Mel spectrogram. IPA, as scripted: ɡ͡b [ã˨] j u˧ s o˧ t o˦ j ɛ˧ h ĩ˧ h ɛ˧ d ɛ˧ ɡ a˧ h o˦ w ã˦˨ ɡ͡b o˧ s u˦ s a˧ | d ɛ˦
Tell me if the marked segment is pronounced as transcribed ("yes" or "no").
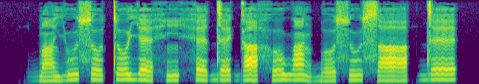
yes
